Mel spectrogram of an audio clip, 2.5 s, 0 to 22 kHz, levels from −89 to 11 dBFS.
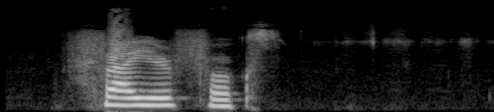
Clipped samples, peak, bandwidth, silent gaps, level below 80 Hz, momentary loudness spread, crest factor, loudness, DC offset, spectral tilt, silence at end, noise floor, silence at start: under 0.1%; -2 dBFS; 9.2 kHz; none; -66 dBFS; 11 LU; 16 dB; -13 LUFS; under 0.1%; -5 dB/octave; 1.15 s; -58 dBFS; 0.5 s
